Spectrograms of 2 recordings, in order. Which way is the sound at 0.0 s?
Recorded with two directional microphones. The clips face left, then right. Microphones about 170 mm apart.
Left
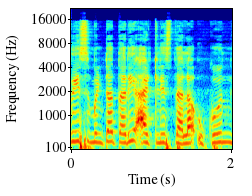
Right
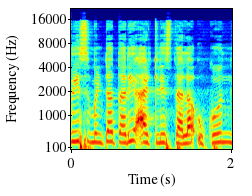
30° right (ahead or behind).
